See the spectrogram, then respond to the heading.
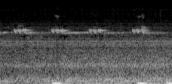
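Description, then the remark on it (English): A flammulated owl gives soft, low single hoots spaced about a second apart, set against a steady, high-pitched chorus of chirping crickets, with no voices. “which turned out to be the flammulated owl, so named for its commonly appearing flame colored feathers.”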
